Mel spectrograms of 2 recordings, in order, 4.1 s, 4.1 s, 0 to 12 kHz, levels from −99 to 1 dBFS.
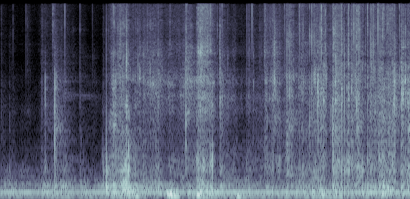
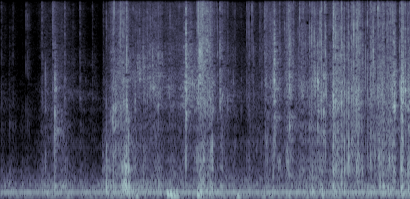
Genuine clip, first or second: second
